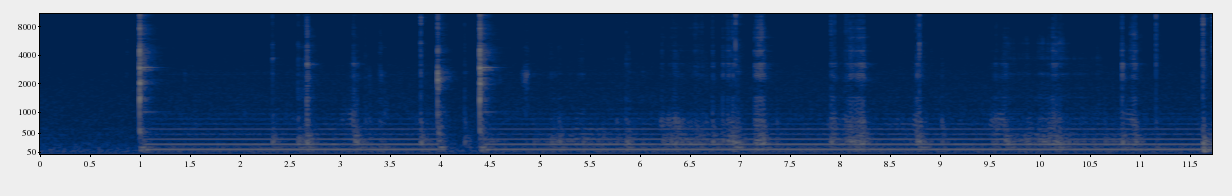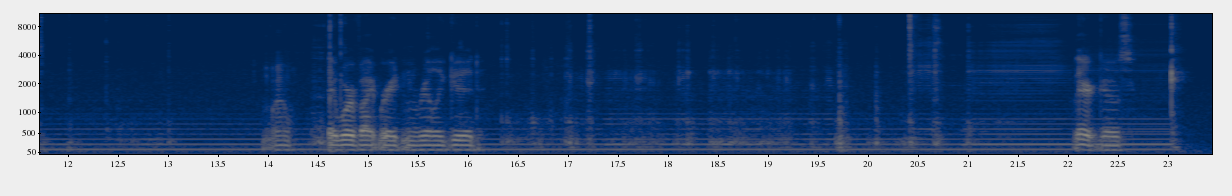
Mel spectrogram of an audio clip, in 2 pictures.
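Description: A transformer hums with a steady, loud buzz.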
